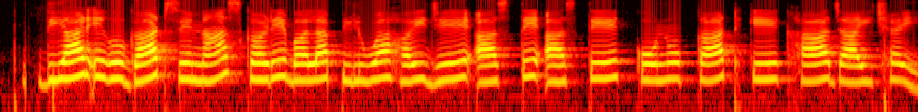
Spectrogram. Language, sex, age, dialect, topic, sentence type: Magahi, female, 25-30, Western, agriculture, statement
